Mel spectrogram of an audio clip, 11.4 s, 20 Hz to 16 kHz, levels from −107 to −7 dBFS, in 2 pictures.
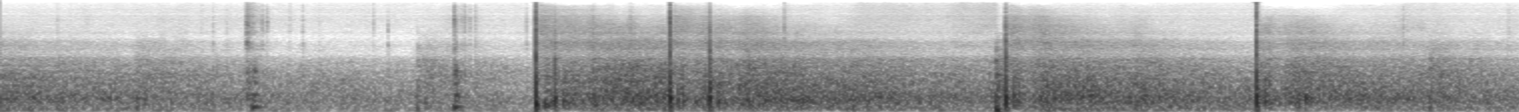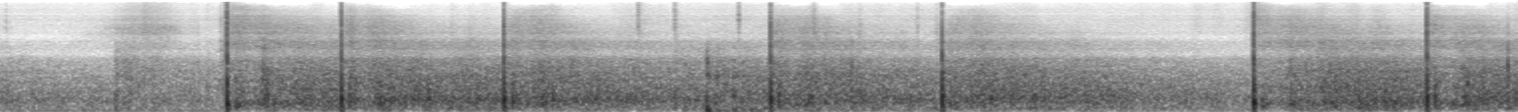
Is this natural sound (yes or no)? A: no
